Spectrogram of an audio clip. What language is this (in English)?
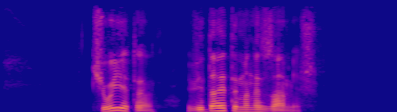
Ukrainian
